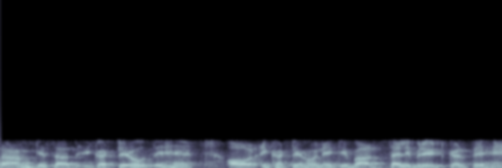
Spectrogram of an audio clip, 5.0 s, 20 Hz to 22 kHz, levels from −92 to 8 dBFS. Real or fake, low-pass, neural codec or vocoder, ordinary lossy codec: real; 3.6 kHz; none; AAC, 32 kbps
